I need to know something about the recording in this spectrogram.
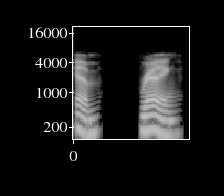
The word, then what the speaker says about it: meringue: morang Wikipedia article audio Morang M rang French pronunciation is a type of desert often associated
